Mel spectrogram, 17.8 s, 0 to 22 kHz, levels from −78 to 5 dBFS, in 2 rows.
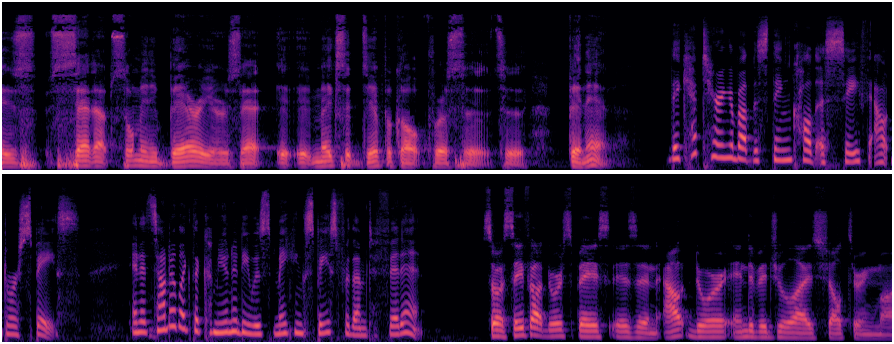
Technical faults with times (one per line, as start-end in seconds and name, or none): none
